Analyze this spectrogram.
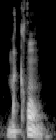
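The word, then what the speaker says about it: Macron: anyway Instagram and castbox Emanuel maon that's how the French people pronounce it apparently ma Maan has stated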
